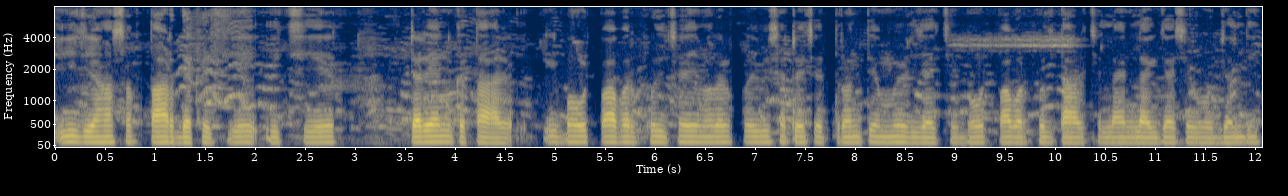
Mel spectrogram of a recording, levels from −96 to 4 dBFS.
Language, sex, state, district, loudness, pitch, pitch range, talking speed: Maithili, male, Bihar, Samastipur, -20 LUFS, 115 Hz, 110-120 Hz, 180 wpm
